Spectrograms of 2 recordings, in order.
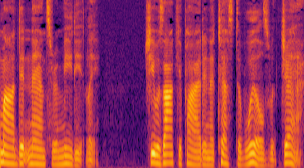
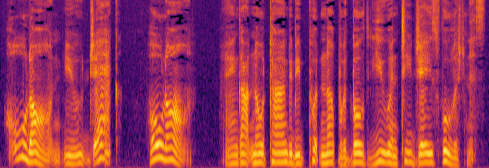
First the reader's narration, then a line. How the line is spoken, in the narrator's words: Big Ma grumbled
